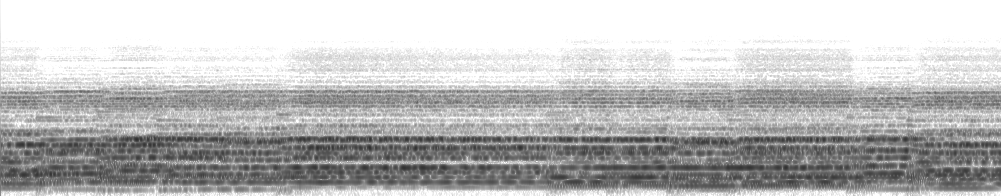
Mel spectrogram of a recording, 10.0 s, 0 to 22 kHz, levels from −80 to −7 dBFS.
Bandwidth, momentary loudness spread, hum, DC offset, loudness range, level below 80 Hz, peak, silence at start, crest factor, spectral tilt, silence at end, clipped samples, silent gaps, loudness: 11 kHz; 3 LU; none; under 0.1%; 1 LU; -74 dBFS; -10 dBFS; 0 s; 14 dB; -5 dB/octave; 0 s; under 0.1%; none; -25 LUFS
